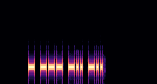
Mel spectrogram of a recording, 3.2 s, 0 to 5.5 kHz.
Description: Morse code, heard as a keyed tone, about 30 wpm, 550 Hz. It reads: TODD
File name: Ultimate Word List / 30WPM Ultimate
